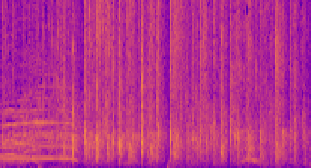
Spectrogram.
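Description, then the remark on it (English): An audience applauds the round two competitors steadily, a dense wash of many hands clapping at once with scattered sharper claps and a few cheers rising over it, holding loud for the whole stretch. “Big round of applause for your round two competitors.”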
